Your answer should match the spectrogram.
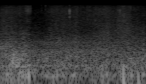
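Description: Steady background hiss, like microphone or room noise, with two brief low knocks, one about half a second in and one near the end.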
